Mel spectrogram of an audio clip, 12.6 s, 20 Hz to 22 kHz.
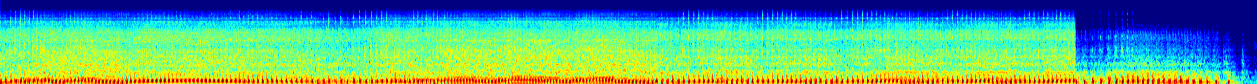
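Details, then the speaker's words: Yard Machines lawn mower with PZ20 carburetor and a new homemade 3/4" conduit exhaust with Briggs & Stratton muffler: steady, even single-cylinder chug holding speed for ten seconds before shutdown; runs well, though the exhaust weld leaks. "oK we've seen that it works it works really well"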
